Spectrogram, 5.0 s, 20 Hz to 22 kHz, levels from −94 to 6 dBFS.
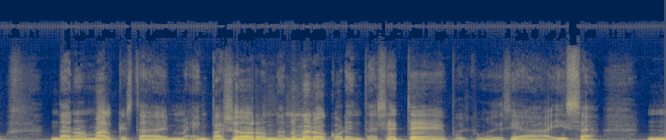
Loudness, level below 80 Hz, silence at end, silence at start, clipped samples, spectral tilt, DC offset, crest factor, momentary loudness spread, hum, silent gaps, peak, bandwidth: -19 LUFS; -50 dBFS; 0 s; 0 s; under 0.1%; -6.5 dB/octave; under 0.1%; 18 dB; 9 LU; none; none; 0 dBFS; 19 kHz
